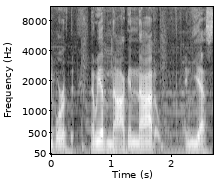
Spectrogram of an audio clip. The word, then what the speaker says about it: Naganadel: Now we have Naganadel. And yes, that's how you say it, Naganadel. Nadel is German for needle, and Naga is like another language for like beast or dragon.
